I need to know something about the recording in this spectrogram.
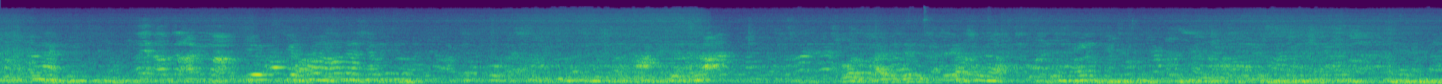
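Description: A crowd of men murmurs and talks outdoors, heard through a loudspeaker.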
